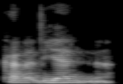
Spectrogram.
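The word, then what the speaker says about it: canadienne: not pronouncing the n the feminine i am pronouncing the n it's not nasal anymore canadian same idea with bones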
